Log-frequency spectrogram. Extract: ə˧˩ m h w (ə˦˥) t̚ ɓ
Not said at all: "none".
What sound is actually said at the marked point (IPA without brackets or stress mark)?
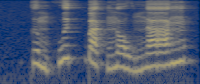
ə˦˥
